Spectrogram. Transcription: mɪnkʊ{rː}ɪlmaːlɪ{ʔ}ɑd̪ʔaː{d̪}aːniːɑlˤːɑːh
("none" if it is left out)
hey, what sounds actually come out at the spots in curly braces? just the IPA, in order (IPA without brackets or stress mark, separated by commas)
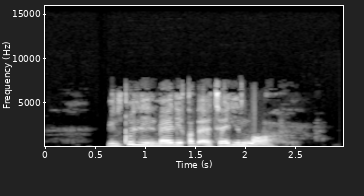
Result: lː, q, t̪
